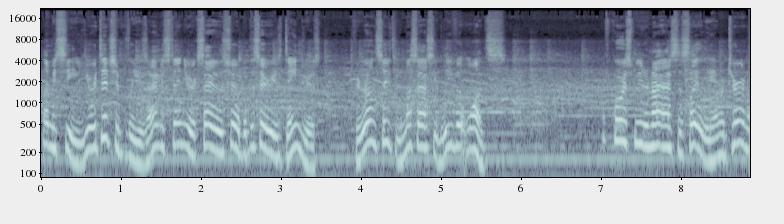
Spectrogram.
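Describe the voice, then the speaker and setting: A woman's voice: a little high, rough recording. A woman voicing a grandiose, self-delighted young singer-empress in an anime game, theatrical and pompous. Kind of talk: voiced reading of anime game dialogue. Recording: loud game music behind voice.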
